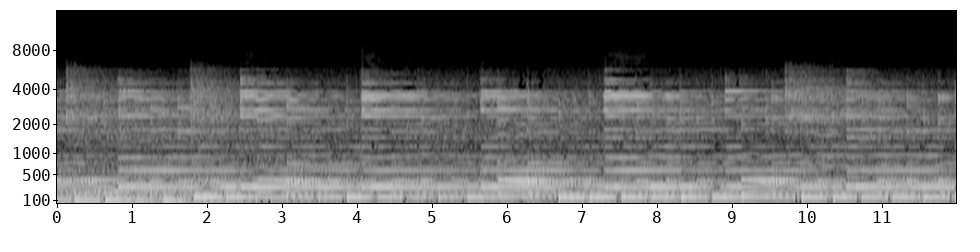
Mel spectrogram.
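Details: Steady electric guitar music with reverb plays throughout, and no animal sound is heard.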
